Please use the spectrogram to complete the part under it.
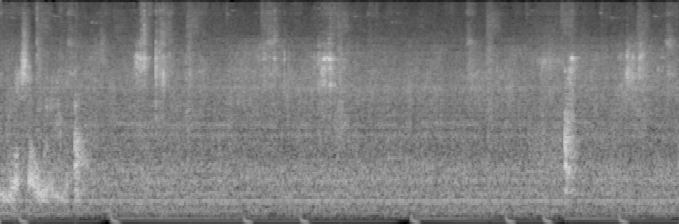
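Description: A spoon stirs and clinks against ice in a glass.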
